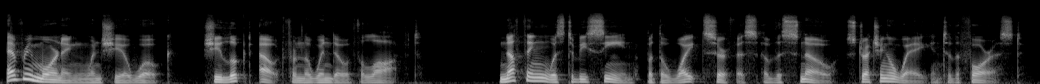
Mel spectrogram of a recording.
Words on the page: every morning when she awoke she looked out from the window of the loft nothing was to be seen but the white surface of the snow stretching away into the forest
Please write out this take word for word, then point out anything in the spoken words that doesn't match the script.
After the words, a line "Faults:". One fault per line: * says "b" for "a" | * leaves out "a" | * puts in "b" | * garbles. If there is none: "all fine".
every morning when she awoke she looked out from the window of the loft nothing was to be seen but the white surface of the snow stretching away into the forest
Faults:
all fine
